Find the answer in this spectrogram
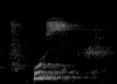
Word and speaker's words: housse: Donc housse عندنا في الفرنسية ما تنطقوش اش مي en anglais تنطقوها.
